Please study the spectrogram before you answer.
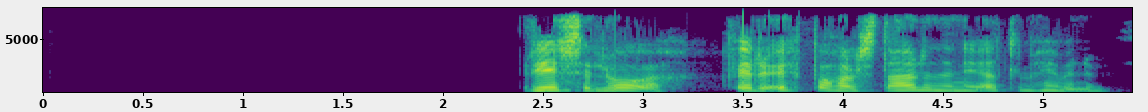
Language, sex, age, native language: Icelandic, female, 30-39, Icelandic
